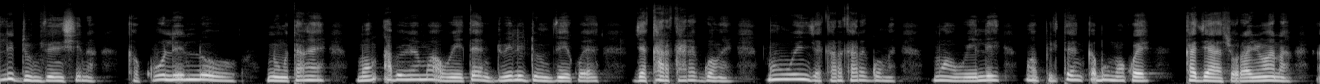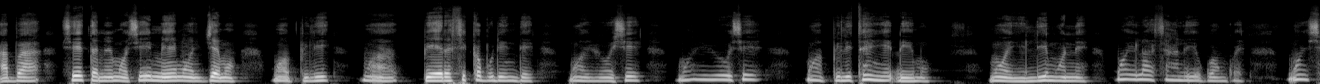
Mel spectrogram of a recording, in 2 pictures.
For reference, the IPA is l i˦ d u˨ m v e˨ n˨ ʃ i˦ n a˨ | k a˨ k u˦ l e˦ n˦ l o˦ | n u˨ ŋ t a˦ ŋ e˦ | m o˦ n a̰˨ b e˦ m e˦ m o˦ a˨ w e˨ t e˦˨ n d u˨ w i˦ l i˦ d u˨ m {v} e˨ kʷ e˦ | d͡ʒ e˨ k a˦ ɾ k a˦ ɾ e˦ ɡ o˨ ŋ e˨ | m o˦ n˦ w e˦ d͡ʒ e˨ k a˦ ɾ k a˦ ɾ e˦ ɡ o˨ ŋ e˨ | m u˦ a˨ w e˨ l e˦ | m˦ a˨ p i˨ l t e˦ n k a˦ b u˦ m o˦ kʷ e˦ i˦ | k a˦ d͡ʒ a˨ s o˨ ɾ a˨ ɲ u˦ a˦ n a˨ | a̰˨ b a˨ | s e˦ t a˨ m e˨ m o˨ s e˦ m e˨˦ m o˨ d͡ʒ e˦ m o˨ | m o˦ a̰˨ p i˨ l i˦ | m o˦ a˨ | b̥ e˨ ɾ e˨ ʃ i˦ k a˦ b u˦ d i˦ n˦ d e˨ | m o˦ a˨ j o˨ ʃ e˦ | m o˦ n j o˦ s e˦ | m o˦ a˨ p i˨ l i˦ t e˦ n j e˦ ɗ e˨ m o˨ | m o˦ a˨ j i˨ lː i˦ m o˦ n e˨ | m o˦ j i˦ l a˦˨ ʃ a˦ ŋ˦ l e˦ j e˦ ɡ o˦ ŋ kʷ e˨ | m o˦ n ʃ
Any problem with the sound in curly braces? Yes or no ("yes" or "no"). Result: no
